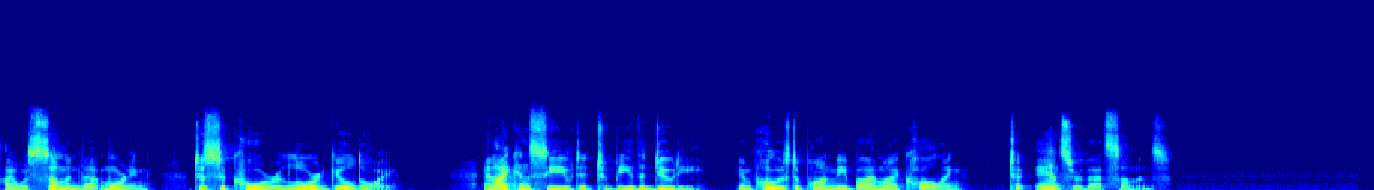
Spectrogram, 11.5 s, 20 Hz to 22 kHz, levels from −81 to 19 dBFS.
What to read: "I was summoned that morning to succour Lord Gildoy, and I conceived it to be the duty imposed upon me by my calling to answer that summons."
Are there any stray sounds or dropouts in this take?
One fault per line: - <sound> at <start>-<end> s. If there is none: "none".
none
